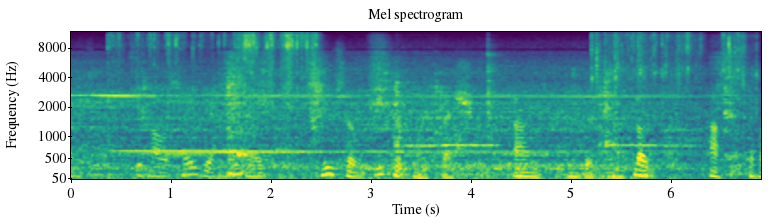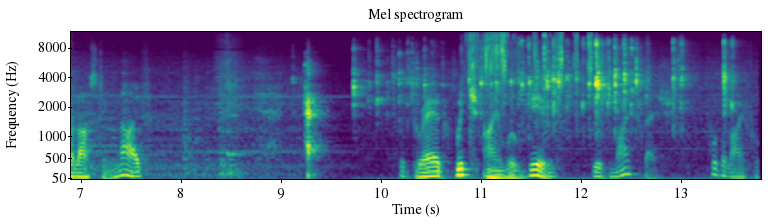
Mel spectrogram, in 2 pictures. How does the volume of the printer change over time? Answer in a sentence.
The volume of the printer goes down.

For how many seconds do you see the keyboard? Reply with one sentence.
You can hear the keyboard for 5 seconds altogether.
